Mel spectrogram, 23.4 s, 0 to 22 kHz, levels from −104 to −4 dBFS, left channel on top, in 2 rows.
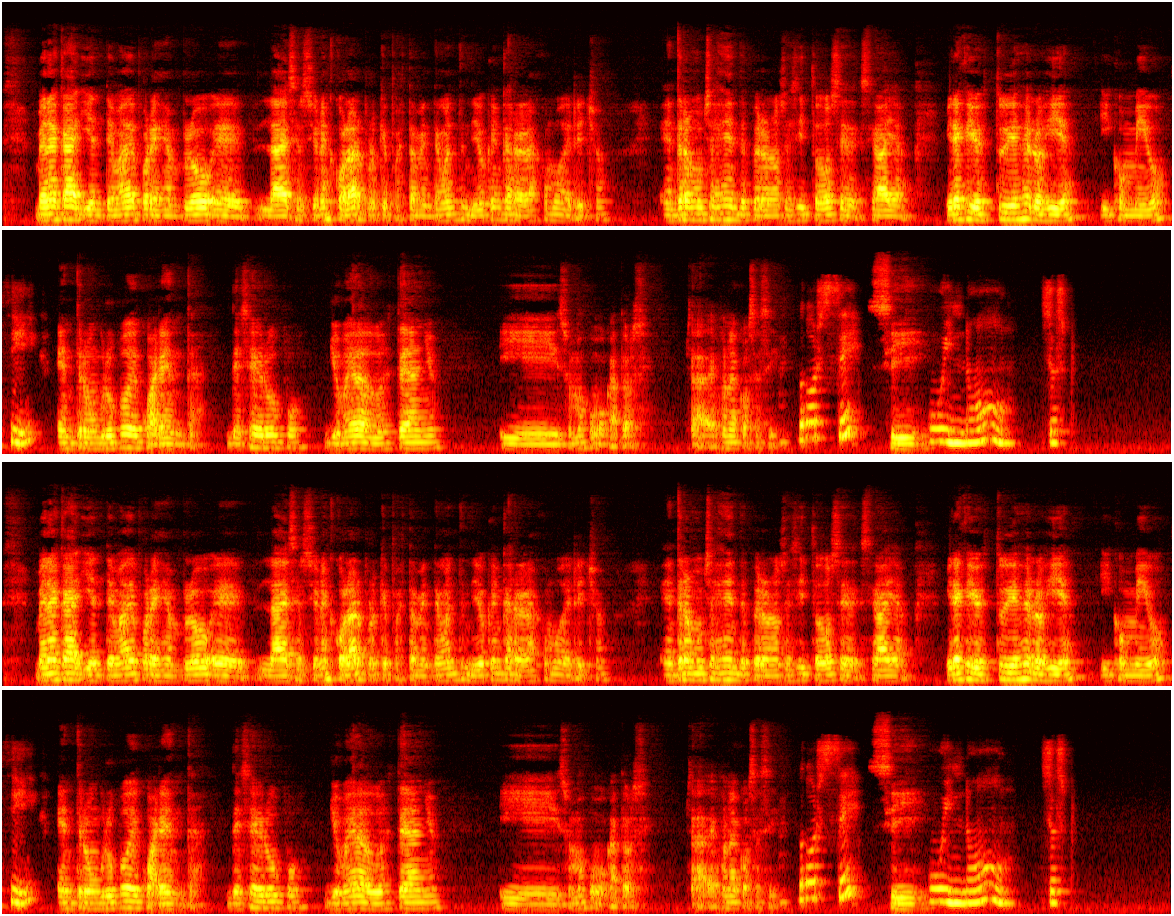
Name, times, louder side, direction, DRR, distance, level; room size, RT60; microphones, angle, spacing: voice 1, 0.3-6.0 6.6-9.0 9.4-11.6 12.3-13.7 13.9-16.1 16.7-18.1 18.6-19.4 20.6-21.0, left 1 dB, 20° left, 1.0 m, -28 dB
voice 2, 19.5-20.3 21.0-21.8 22.1-22.4, left 1 dB, ahead, 0.3 m, -28 dB
2.3 x 2.2 x 2.5 m
head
